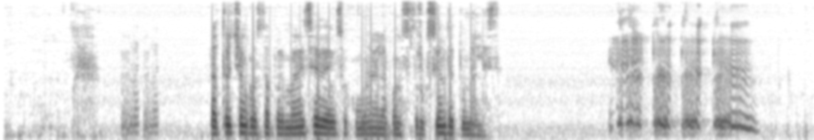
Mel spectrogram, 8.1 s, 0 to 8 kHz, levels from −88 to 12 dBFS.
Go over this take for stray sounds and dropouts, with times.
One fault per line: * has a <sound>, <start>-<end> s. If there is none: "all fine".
* has a laugh, 1.2-1.6 s
* has a throat clearing, 6.1-7.6 s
